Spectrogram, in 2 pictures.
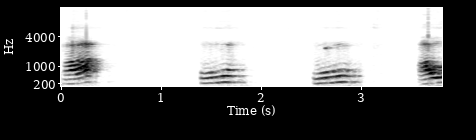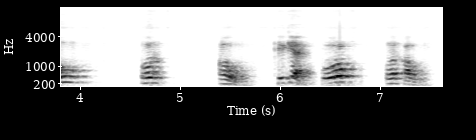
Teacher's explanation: जो हमारा जीभ का पिछला भाग है यानी कि गले के पास वहां भैया जीभ हरकत कर रही है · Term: पश्च स्वर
